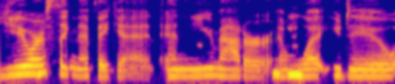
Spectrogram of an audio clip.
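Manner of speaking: plain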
